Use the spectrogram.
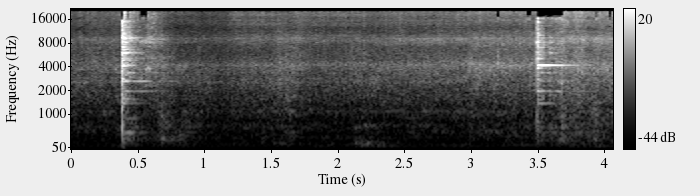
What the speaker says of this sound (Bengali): নাড়াচাড়া করে কষিয়ে নিচ্ছি মশলা আর লাউ একসঙ্গে।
